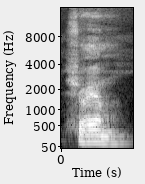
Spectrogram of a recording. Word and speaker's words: स्वयं: इसका उच्चारण भी म की तरह है, इसको भी स्वयं कहा जाता है।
